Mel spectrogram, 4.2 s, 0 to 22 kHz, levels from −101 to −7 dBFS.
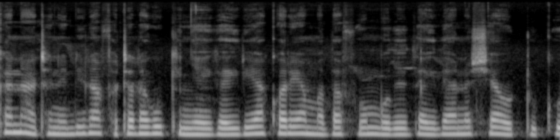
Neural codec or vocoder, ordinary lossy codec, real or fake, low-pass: none; none; real; none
